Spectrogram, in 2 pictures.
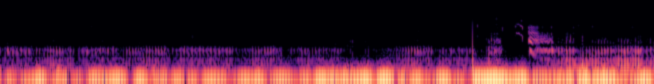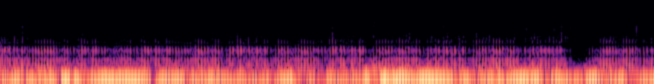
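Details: Domestic cat family reunited after two weeks apart, a steady low rumbling purr running nearly unbroken, with pulsing texture and a brief burst of broadband rustling around the middle.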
